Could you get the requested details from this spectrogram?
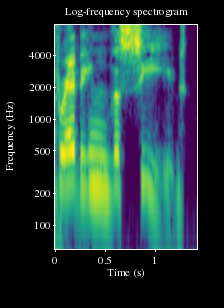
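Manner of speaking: high, very slow, prim royal voice; stretched-out regal euphemism; the Queen. Acted. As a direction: pronounce it delicately as a mock monarch. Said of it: "the Queen said".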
